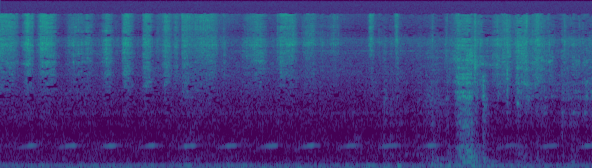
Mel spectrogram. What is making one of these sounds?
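Hands rub and press on a sheet of paper.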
